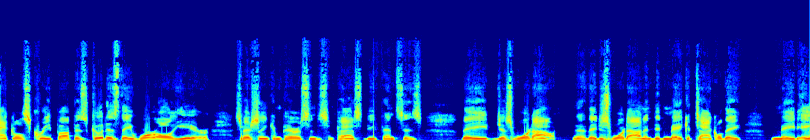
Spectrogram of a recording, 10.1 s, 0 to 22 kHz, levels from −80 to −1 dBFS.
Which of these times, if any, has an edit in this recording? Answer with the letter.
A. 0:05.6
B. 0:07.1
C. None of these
C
